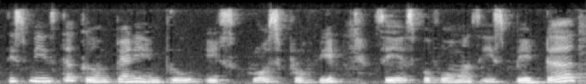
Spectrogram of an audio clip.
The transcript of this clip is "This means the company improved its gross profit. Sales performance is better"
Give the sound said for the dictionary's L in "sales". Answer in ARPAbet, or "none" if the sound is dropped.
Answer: none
